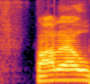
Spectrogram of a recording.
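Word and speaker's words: Pharrell: he said you know far Williams has had or farel Williams sorry for that's how it's pronounced in it he's using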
